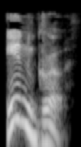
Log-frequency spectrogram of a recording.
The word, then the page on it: ingrowth: British English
